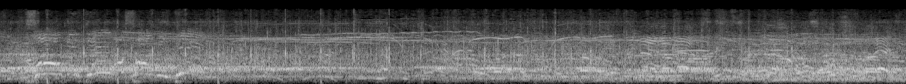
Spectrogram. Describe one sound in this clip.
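A large crowd shouts and chants loudly outdoors.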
